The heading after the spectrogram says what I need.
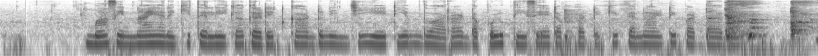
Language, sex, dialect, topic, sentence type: Telugu, female, Southern, banking, statement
